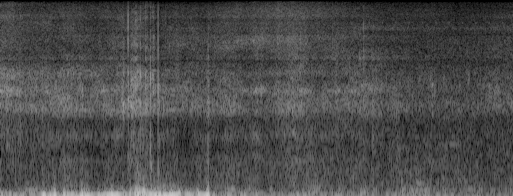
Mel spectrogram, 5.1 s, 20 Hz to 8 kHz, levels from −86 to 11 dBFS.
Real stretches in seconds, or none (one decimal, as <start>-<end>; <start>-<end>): 0.0-0.5; 3.6-5.1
